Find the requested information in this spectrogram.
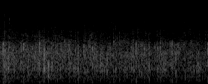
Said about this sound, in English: I'm going to give God a hand clap of praise.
